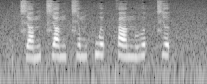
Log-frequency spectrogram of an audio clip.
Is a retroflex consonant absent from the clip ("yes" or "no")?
yes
